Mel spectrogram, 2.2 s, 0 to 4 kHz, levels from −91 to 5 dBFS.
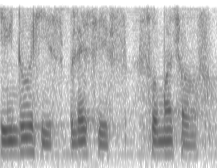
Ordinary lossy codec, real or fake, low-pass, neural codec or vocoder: none; real; 3.6 kHz; none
